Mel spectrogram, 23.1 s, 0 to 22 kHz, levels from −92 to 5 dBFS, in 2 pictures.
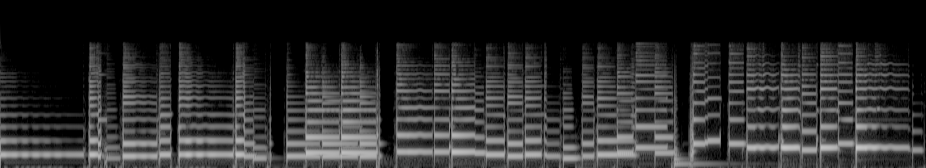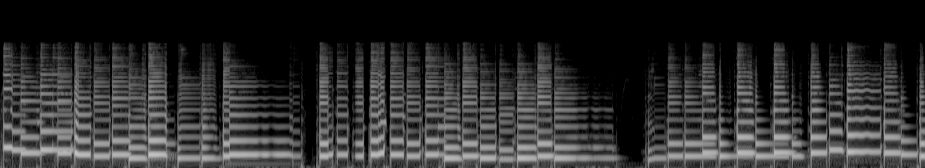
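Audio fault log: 15.88–15.93 s and 15.99–16.02 s, short concealed packet loss: twice, about 20 ms of the music arrived too late to decode. The receiver extended the preceding sound and blended back into the real audio, leaving two quick smeared wobbles about a tenth of a second apart.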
